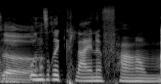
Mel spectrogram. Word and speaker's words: Unsere kleine Farm: That was Unsere kleine Farm.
